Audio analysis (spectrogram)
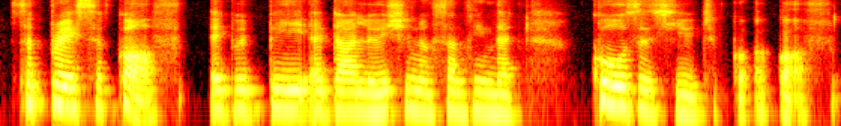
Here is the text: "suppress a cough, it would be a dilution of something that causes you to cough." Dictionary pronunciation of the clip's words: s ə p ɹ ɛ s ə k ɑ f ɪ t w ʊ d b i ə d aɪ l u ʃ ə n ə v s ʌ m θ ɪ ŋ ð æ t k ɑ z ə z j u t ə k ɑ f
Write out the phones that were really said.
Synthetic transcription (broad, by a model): s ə p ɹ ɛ s ə k ɑ f ɪ t w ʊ d b i ə d aɪ l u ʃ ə n ə v s ʌ m θ ɪ ŋ ð æ t k ɑ z ə z j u t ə k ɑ f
